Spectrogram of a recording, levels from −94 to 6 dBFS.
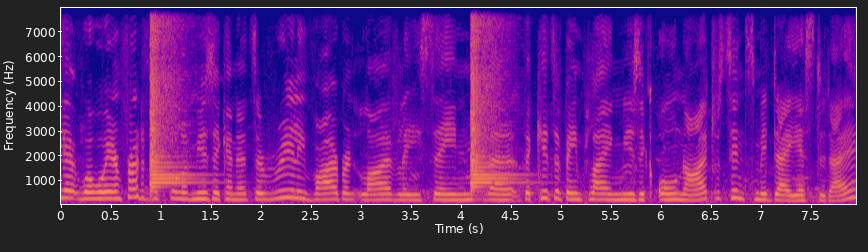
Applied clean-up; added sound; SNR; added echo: none; Snare drum; 2 dB; none.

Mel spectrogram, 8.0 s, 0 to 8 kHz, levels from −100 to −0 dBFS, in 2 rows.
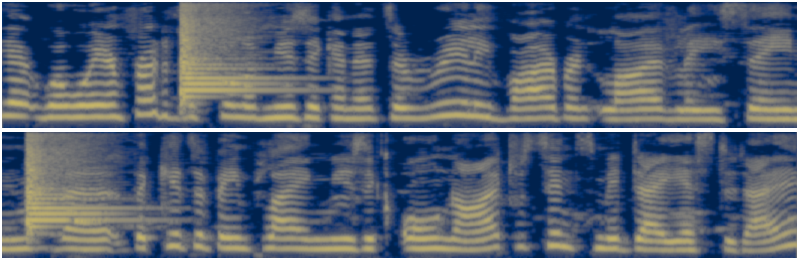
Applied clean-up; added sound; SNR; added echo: classical method Wiener filter.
